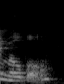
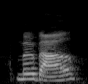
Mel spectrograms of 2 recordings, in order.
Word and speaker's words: mobile: We say mobile, and they say mobile, I guess. Mobile. All right, like it's like saying bile rhyming with while.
